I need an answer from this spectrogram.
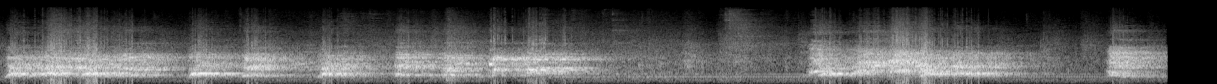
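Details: Chorus of dogs at The Barking Lot on 5 December 2016: rapid, irregular barks and yips pile up, with a drawn-out howl-like note under them and a brief lull before barking surges again.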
